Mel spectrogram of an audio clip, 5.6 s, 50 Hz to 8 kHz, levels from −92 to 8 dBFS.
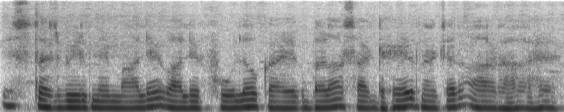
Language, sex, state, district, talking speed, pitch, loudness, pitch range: Hindi, male, Jharkhand, Ranchi, 160 wpm, 130 Hz, -14 LUFS, 125-140 Hz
